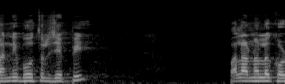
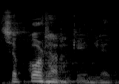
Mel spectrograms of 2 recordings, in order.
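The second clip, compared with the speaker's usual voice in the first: sheepish mumble; 9 semitones lower, 12 dB quieter than usual. Retold or imitated. Imitates embarrassed congregant.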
